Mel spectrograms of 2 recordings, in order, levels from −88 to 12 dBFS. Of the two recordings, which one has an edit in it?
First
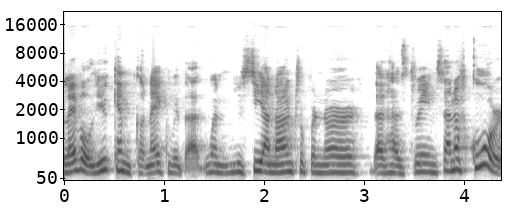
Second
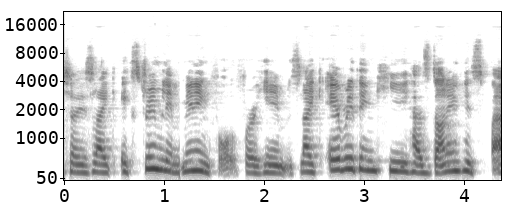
second; 1 cut; at 1.1 s

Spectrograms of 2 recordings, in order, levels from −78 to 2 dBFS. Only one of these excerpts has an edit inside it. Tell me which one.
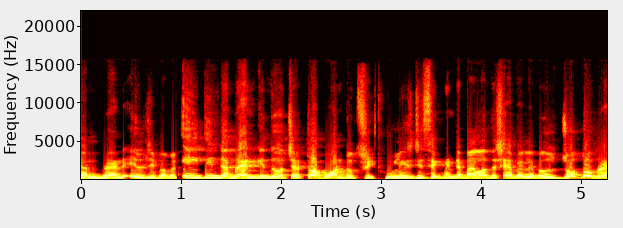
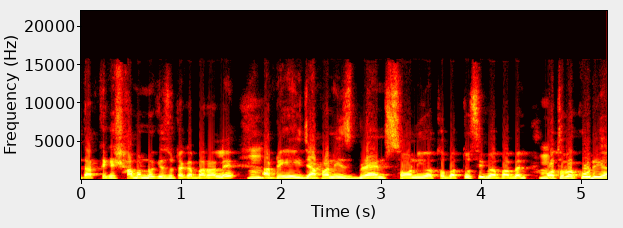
first; 2 cuts; at 1.0 s, 3.0 s

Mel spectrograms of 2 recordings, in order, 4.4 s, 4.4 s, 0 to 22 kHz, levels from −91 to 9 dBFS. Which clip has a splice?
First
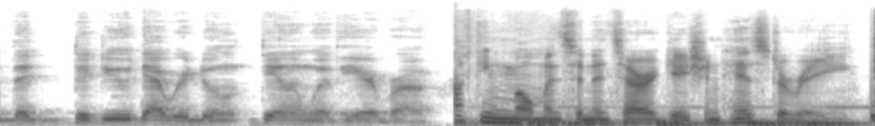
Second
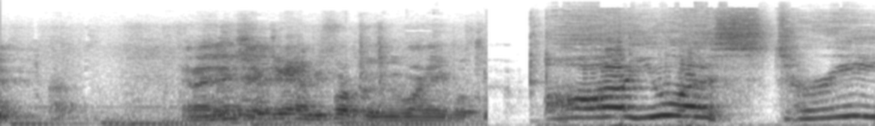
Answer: first; 1 cut; at 2.3 s

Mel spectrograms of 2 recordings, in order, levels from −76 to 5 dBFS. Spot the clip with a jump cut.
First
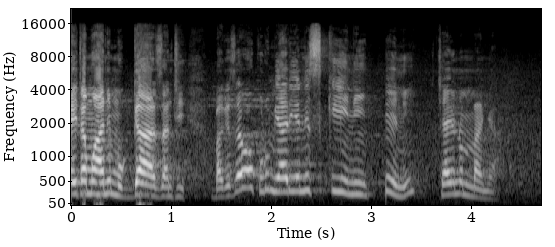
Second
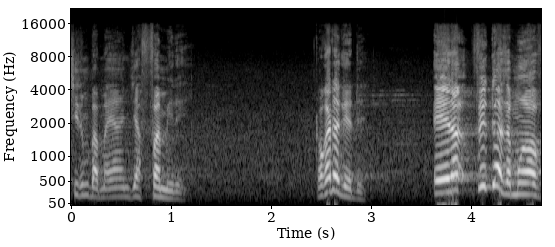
first; 1 cut; at 3.1 s

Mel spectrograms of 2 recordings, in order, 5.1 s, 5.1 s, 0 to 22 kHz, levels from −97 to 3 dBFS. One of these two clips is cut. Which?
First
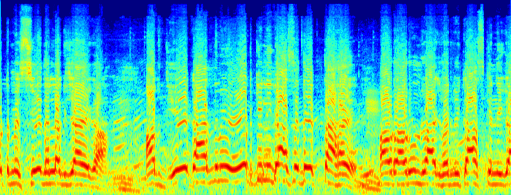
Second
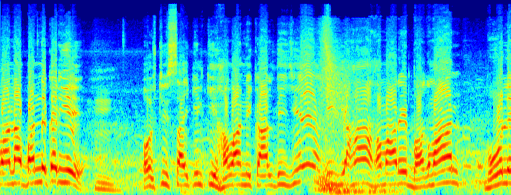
second; 1 cut; at 3.2 s

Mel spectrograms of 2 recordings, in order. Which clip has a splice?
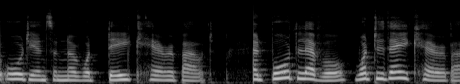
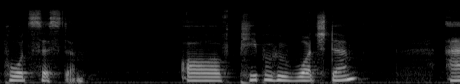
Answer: first; 1 cut; at 2.5 s

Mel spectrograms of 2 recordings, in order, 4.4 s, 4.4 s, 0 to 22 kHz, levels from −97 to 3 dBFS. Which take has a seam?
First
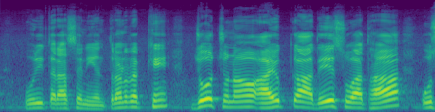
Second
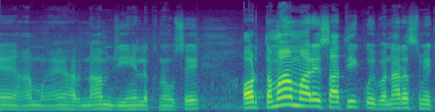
first; 1 cut; at 1.8 s

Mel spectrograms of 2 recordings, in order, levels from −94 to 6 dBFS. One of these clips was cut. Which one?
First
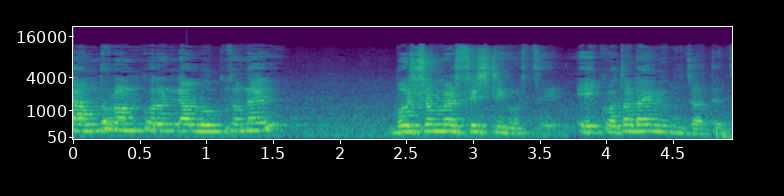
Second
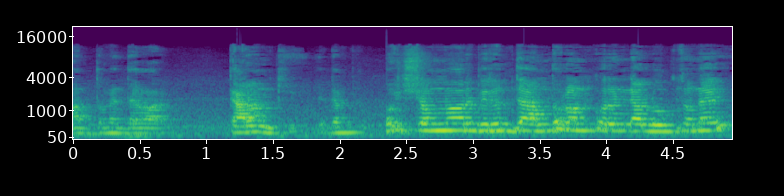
second; 1 cut; at 2.2 s

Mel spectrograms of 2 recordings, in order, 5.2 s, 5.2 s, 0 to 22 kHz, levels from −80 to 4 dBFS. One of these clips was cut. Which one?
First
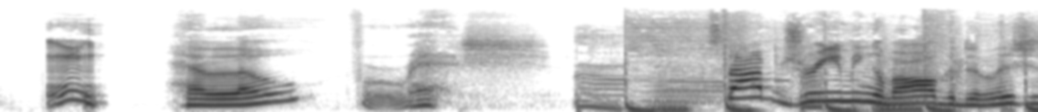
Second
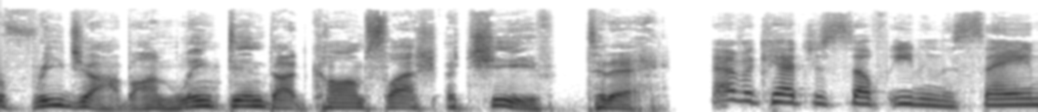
second; 1 cut; at 3.4 s

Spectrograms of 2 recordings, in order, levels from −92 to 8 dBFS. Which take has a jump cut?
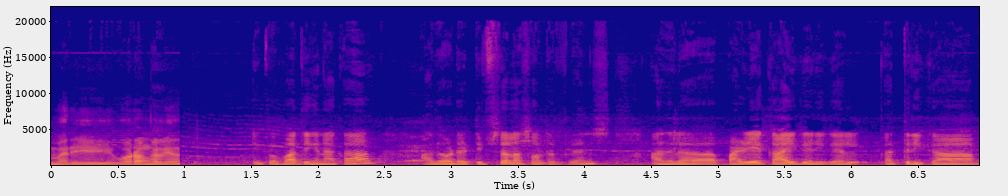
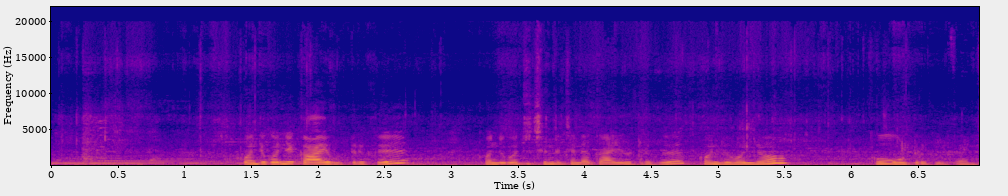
first; 1 cut; at 1.0 s

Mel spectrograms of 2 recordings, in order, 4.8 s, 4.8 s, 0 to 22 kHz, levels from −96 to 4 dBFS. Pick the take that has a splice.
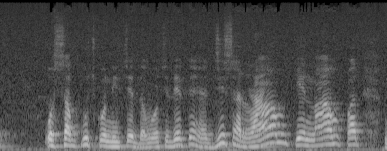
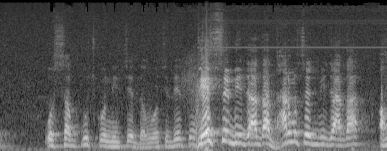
second; 1 cut; at 2.4 s

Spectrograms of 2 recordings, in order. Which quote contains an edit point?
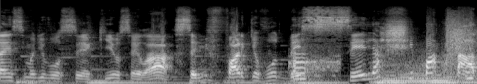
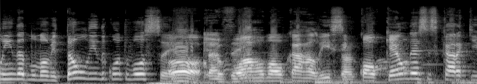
second; 1 cut; at 1.7 s

